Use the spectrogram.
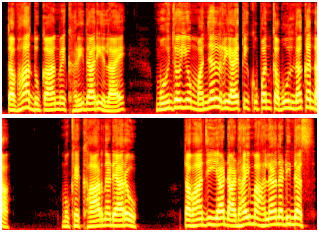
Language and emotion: Sindhi, angry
